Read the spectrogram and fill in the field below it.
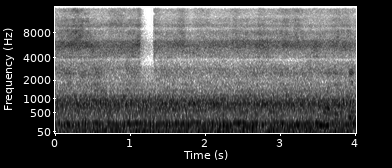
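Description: Continuous hiss of a spray gun laying a half coat of paint over a car panel, a steady loud wash of air and atomised paint running unbroken from start to end.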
